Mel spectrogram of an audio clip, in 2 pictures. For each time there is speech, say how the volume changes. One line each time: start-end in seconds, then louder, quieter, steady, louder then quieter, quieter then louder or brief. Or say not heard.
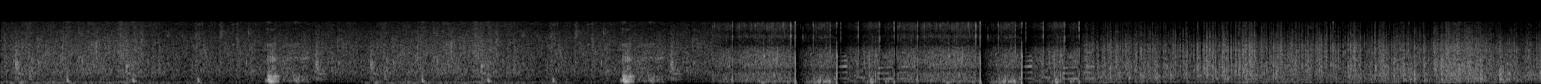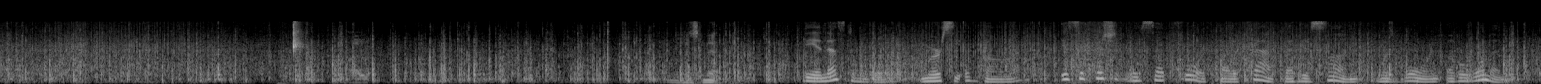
22.1-22.8 brief
23.4-30.6 steady.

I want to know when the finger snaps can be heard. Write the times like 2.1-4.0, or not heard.
18.2-19.1.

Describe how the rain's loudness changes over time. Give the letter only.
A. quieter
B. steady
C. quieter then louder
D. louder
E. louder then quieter
B.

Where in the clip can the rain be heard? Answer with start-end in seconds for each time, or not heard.
0.0-30.7.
